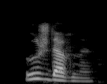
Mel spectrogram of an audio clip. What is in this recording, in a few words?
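"ыждавны", Komi, female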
